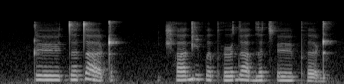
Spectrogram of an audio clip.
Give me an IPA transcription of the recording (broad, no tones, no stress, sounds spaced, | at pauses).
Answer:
ʈ øː t̪ ə t̪ ɐː ʈ | t͡ʃʰ ɐ ɡ i p ə pʰ ə˞ d ɐː ɡ ə t͡sʼ øː pʰ ə ɖ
